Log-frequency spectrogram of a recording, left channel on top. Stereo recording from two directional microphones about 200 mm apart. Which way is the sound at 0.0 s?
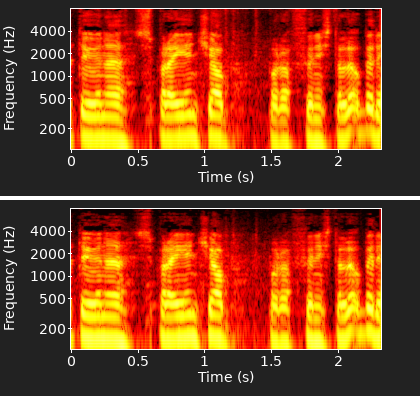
5° left (ahead or behind).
